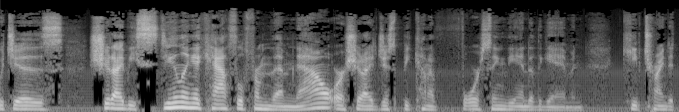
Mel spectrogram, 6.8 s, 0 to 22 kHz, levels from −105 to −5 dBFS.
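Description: From start to finish, mains buzz sits under the speech: 50 Hz switching spikes, twice per cycle, leaking in as a raspy hum roughly 25 dB down. A spectrogram shows evenly stacked horizontal lines at 50 Hz multiples; the waveform carries sharp spikes every 10 ms.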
